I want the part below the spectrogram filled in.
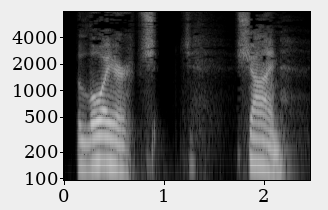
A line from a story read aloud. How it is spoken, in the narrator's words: she was trying to catch her breath between sobs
